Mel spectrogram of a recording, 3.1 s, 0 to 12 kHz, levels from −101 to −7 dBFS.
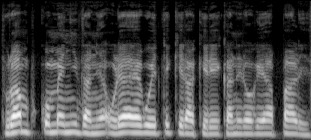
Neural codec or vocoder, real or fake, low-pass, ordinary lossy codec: none; real; none; none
